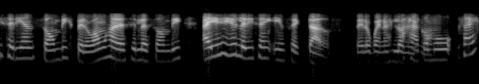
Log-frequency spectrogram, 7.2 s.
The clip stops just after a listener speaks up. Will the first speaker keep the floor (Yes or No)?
No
